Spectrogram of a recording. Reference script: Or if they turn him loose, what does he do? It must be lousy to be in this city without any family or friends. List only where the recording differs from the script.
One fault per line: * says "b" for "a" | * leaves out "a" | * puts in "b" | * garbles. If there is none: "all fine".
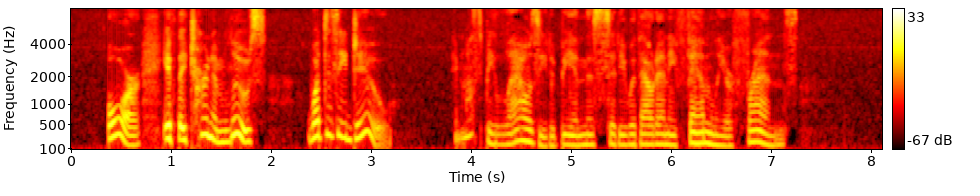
all fine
